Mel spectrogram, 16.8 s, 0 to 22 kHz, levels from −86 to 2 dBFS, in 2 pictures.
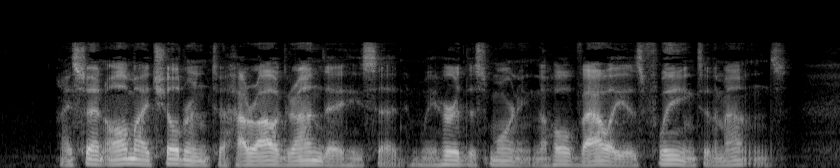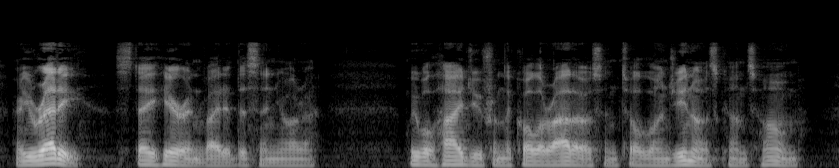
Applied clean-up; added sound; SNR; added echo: none; none; none; none.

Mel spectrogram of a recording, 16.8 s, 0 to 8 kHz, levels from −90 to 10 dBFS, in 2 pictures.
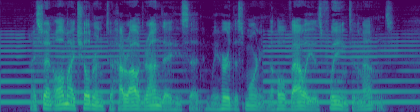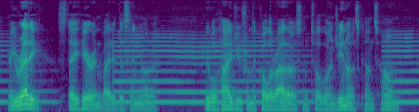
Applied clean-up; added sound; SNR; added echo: none; Wind instrument, woodwind instrument; 10 dB; none.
